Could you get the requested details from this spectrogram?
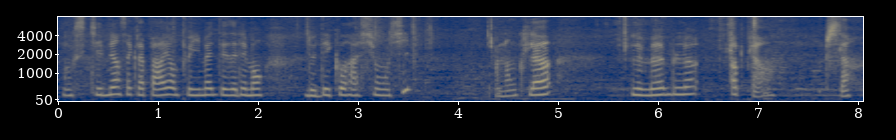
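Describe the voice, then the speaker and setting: A woman's voice: a little high, steady tone, moderate pace, long pauses, a little mellow. A woman giving an enthusiastic, chatty walkthrough vlog in a furniture store showroom, often tagging "hein" and correcting herself. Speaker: YouTube vlogger.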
